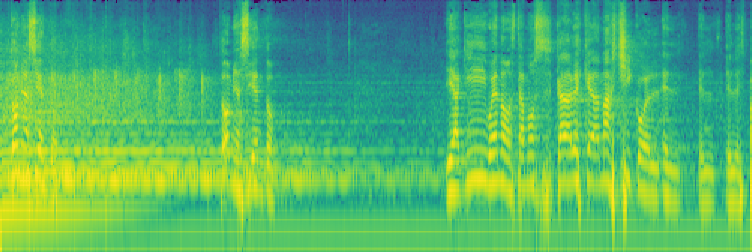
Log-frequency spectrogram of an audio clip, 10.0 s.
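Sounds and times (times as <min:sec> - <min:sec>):
audience applause: 0:00.0 - 0:03.0
speech: 0:00.1 - 0:01.0, 0:02.9 - 0:03.8, 0:05.9 - 0:10.0.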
